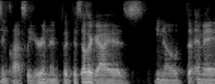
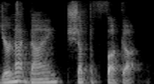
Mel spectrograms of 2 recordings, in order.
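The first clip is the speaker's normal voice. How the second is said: mock-barked, harsh put-on tone; 3 semitones higher than usual. Recounting being shoved into the ground by a man, the speaker retells a harsh command. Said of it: "shoves me in the ground and goes".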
